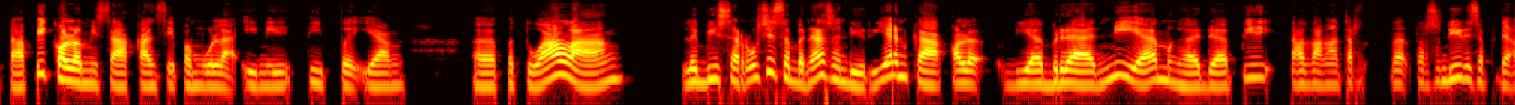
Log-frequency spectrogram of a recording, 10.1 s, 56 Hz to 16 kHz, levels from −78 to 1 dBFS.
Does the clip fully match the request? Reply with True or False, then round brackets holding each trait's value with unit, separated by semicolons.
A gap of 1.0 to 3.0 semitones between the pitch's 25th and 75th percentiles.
False (3.7 semitones)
